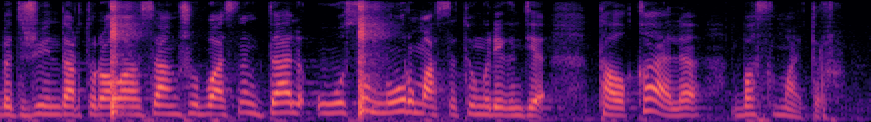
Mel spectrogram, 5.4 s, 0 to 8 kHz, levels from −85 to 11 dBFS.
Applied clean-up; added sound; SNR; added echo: none; Tap; 6 dB; none.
